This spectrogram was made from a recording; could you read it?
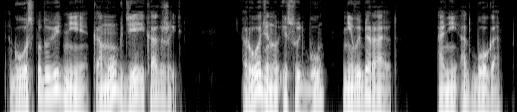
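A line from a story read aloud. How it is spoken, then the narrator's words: Calm old woman. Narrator (Russian): Бабушка отвечала спокойно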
